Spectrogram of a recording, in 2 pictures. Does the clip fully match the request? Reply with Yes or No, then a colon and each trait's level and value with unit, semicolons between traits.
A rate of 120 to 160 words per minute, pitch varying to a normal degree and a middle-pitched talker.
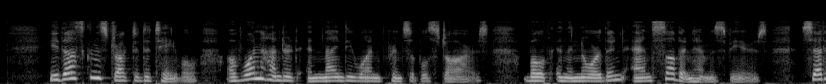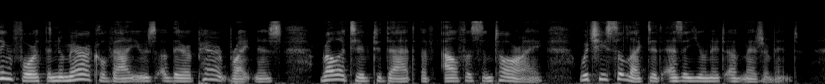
Yes: average, 150 wpm; average, 4.1 semitones; medium, 160 Hz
